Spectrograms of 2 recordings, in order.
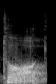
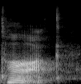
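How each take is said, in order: First: It has a rounded British vowel. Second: It has an open American vowel.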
